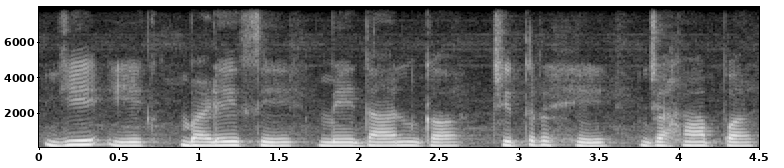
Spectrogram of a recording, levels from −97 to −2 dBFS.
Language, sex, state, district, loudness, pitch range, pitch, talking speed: Hindi, female, Madhya Pradesh, Bhopal, -16 LUFS, 190-210 Hz, 195 Hz, 135 wpm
